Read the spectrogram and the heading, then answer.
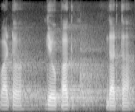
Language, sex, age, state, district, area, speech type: Goan Konkani, male, 18-30, Goa, Quepem, rural, spontaneous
